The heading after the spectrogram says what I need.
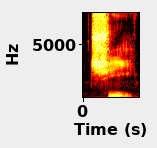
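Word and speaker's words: χ: Oh, it's pronounced Chi.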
